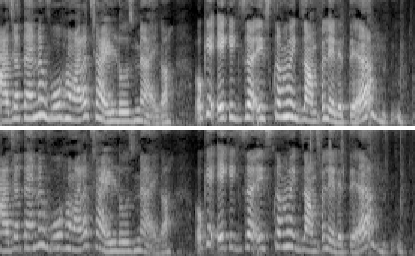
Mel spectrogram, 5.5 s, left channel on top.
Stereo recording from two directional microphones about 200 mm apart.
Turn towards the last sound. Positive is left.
turn(degrees=35)  # may be behind; listen again after turning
